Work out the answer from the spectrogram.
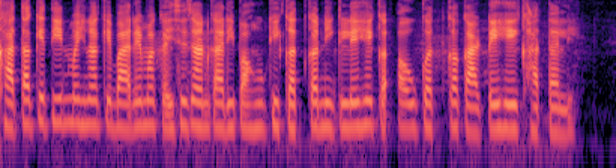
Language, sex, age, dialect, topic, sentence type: Chhattisgarhi, female, 25-30, Western/Budati/Khatahi, banking, question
